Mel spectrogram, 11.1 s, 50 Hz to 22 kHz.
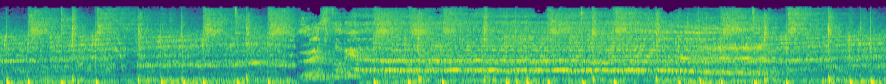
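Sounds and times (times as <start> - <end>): steady drum hits: 4.6 - 11.0.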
